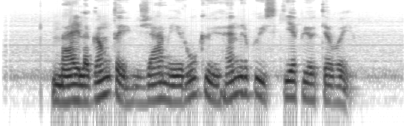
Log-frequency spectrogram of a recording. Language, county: Lithuanian, Vilnius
